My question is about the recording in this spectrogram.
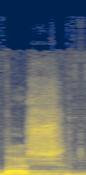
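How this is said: The word ends with an sh sound. This is the Yurt dialect form. "Замена общеногайского «с» на «ш»"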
